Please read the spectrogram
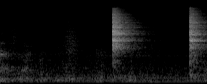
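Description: A drummer's count-in: two sharp, bright clicks about three-quarters of a second apart, keeping an even tempo for the band to come in on.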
